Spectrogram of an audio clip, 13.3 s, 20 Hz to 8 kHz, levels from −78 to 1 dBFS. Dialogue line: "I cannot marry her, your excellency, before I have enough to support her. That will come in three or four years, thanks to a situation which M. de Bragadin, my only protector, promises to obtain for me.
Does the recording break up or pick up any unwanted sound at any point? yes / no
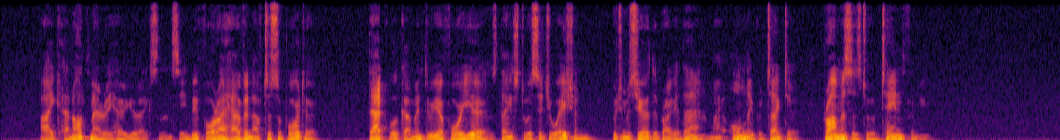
no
